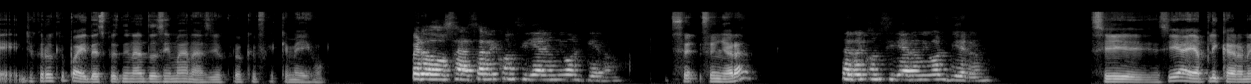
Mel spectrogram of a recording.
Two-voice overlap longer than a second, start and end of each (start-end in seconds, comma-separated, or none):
none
